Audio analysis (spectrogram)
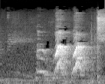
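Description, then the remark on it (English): A dog lets out two quick, sharp barks in close succession, loud, with a low murmur of voices and background noise underneath. “But the dog just interrupted.”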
